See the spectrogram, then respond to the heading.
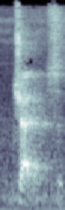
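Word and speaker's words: chay (חי): It's always this word right here, chay. Again, here's how you would spell it, C-H-A-Y.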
